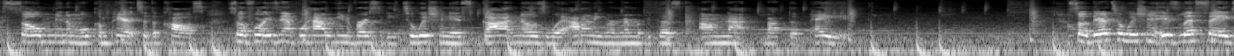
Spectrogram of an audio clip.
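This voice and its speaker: A woman in her twenties vlogs casual advice to camera, chatty and emphatic, calling her viewers "y'all." Her medium-pitched voice has a fairly bright tone and sounds reverberant.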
